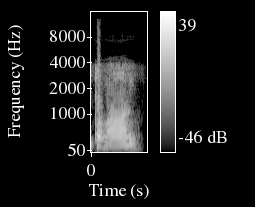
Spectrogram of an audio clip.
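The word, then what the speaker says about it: DeLonge: is it DeLong? Is that how it's pronounced? – Yeah.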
